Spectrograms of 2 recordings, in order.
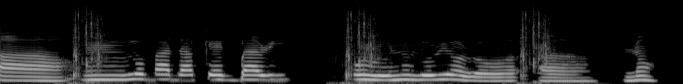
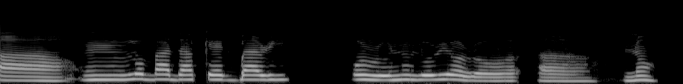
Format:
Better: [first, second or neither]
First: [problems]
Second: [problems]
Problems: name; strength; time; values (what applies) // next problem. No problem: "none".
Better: second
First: noise reduction (classical method Wiener filter)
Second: none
